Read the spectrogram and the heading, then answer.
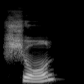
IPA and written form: ʃɔːn (Sean)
